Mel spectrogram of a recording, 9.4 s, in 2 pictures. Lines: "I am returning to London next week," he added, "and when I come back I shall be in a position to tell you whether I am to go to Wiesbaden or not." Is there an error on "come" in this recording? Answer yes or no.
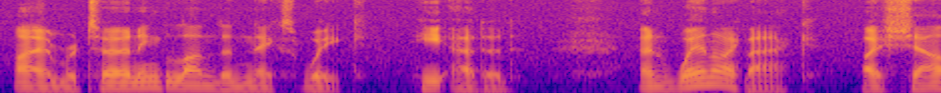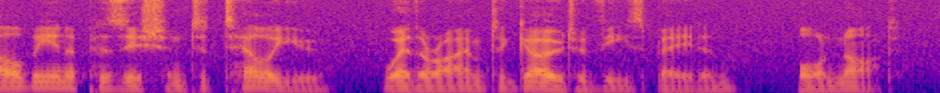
yes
